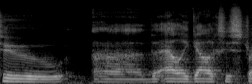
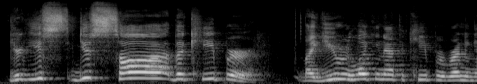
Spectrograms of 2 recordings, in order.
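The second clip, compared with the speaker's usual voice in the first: exasperated; 7 semitones higher, 6 dB louder than usual. Real, not acted. Coach exasperated at a walking midfielder.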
